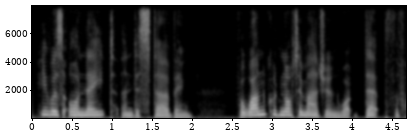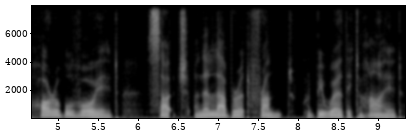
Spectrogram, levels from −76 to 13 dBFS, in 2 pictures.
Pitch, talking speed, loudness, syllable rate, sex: 185 Hz, 155 wpm, -19 LUFS, 4.8 syllables/s, female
